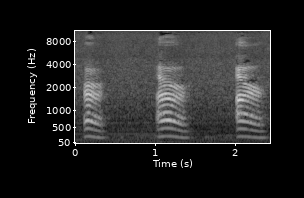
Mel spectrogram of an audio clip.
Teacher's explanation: The back of the tongue is bunch high, so the side of the tongue touch the back side of teeth.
